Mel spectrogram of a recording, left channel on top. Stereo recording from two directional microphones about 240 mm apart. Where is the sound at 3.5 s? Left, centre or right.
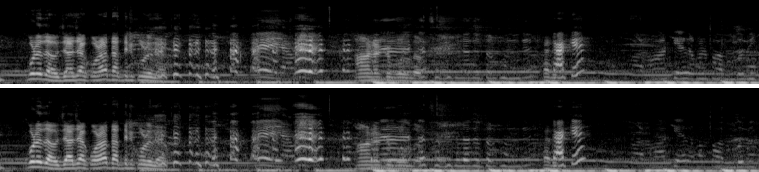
Centre.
